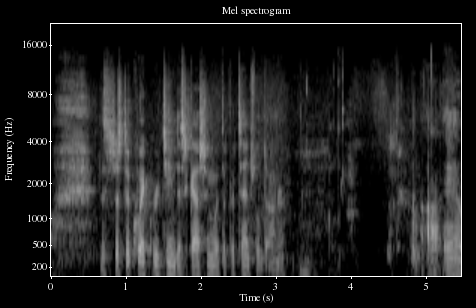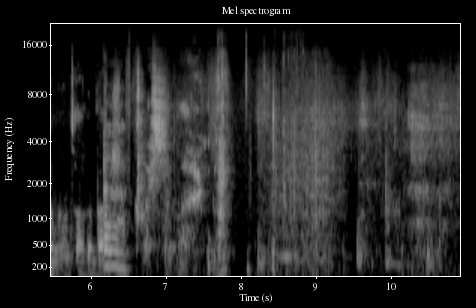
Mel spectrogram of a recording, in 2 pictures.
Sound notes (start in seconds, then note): 8.0 laughs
